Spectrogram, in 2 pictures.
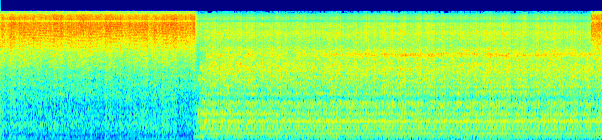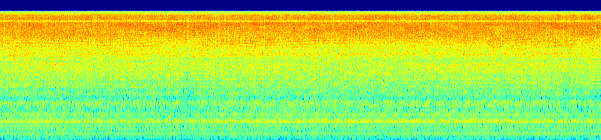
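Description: A spray gun hisses steadily as it sprays paint.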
